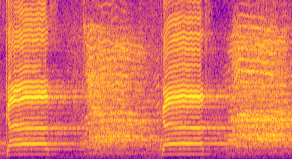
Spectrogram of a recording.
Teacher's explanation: کاف کا مخرج زبان کی جڑ اور تالو کے سخت حصے سے ادا ہوتا ہے۔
